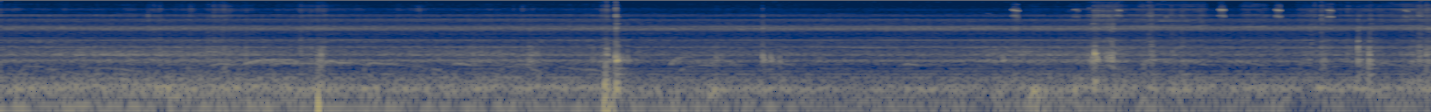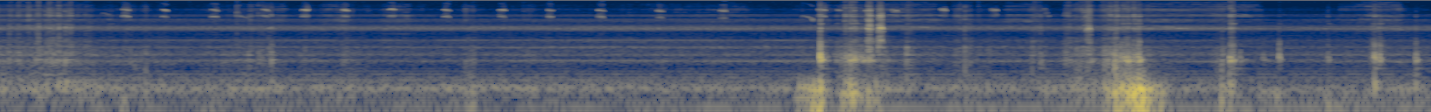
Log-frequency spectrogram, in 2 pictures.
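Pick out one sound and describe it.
A blue tit rustles and shuffles in moss and grass nesting material inside a nest box.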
